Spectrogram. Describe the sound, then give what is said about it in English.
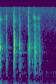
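Typing on a computer keyboard: a short burst of several quick keystrokes with light, crisp clicks at uneven spacing, then a brief pause. “Let's try this again. And let's, something went wrong. Let's type in, let's type in”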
